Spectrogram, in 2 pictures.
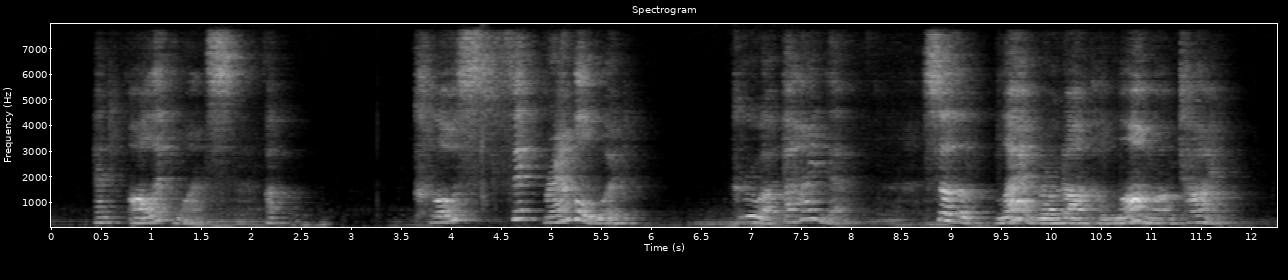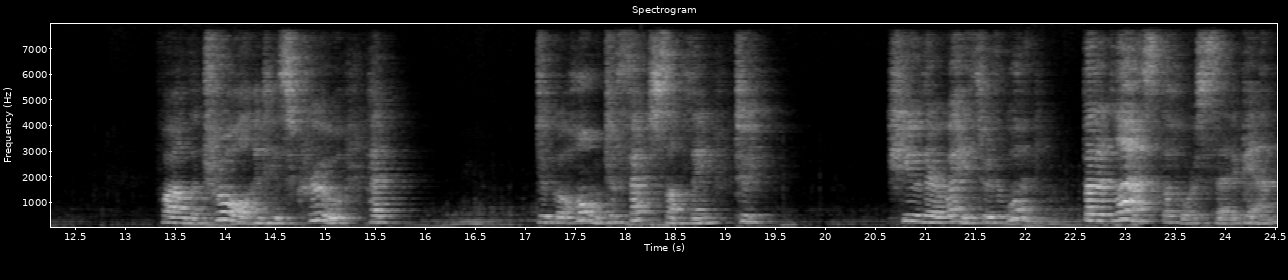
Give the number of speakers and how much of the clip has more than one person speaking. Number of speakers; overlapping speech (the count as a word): one, no overlap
